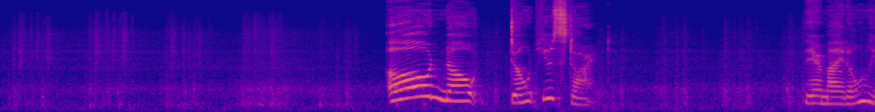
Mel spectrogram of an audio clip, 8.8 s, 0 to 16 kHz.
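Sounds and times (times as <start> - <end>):
train wheels clickety-clack over rail joints: 0.0 - 3.6, 6.0 - 8.2
train rolling on rails: 0.0 - 8.7
speech: 3.9 - 6.0, 8.0 - 8.7.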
